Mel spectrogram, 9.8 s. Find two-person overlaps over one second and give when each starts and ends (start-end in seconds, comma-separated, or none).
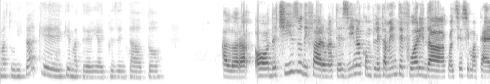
none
